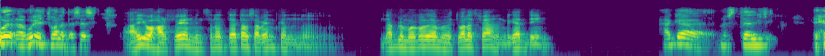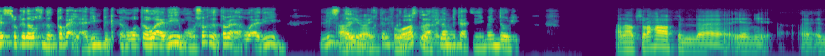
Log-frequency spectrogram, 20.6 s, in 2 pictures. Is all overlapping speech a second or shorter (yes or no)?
no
